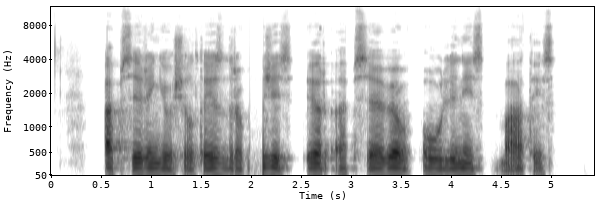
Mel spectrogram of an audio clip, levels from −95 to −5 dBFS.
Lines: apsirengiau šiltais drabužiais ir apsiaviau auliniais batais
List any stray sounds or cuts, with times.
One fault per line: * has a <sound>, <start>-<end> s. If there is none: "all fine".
* has a dropout, 2.0-2.1 s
